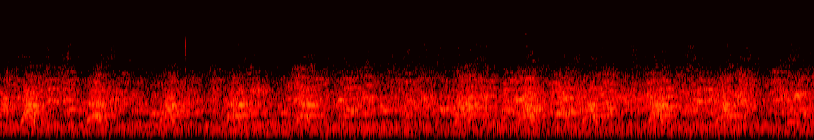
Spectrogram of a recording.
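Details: Distant barking dogs give a steady run of short, muffled barks, about one every two-thirds of a second, thin and far off against a constant hiss.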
